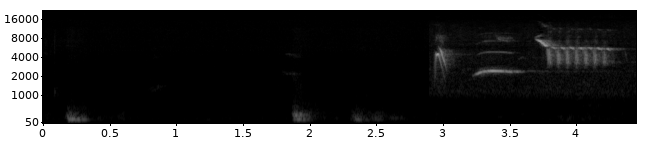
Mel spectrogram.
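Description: An Eastern Towhee sings 'drink-your-tea': a sharp high note, a lower whistle, then a fast ringing trill, after several dull thumps.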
